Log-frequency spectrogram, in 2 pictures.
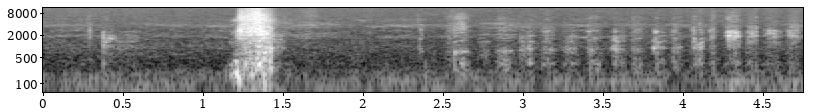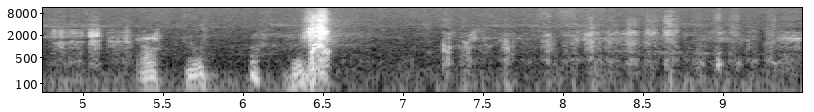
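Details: A Gordon setter sneezes twice, two sharp bursts several seconds apart, amid panting and grass rustling while rolling in grass after a run.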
